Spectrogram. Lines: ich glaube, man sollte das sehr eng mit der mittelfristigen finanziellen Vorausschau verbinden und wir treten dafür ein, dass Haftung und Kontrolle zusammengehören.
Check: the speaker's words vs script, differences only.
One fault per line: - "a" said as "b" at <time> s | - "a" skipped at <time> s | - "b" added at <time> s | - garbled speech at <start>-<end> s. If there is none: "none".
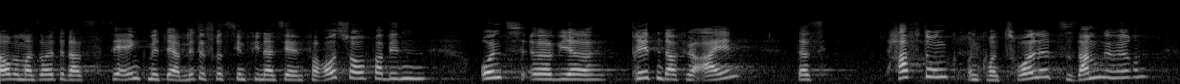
none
